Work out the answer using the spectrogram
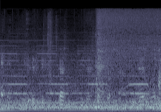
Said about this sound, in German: Ich soll nun die U-Bahn nehmen, in den Stadtteil Wedding. Viele Passagiere wirken wie Schauspieler.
